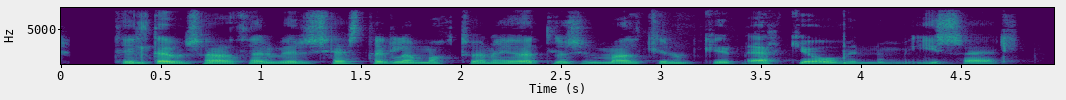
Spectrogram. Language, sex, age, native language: Icelandic, male, 40-49, Icelandic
